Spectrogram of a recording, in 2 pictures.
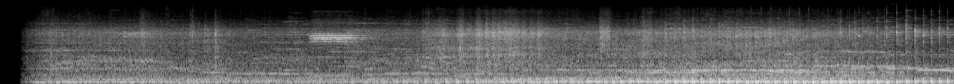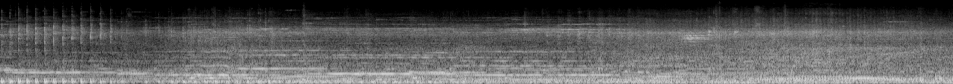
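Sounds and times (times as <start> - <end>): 
street noise: 0.2 - 19.0
relaxing music: 1.6 - 19.0.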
